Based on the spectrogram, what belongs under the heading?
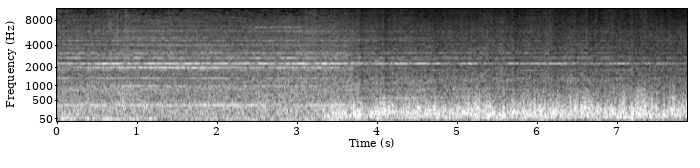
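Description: Departing electric passenger train's coaches rolling over the rails, a low rumble that grows louder about three seconds in. Steady high-pitched tones run above it and fade away near the end.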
